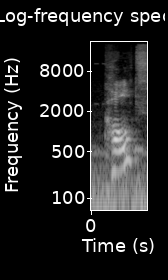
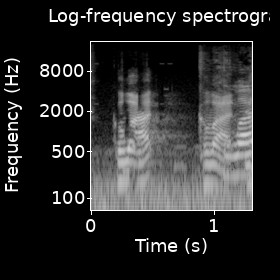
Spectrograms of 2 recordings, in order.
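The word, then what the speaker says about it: Qhlat: And look, Lieutenant, Colt, you said? Colt? Kalat is how I'm pronouncing it. It's Kalat? Q-H-L-A-T, Kalat.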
